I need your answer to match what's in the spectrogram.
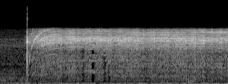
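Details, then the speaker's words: Philips cordless shaver after modification, with the charging system removed and the motor wired directly to a higher-voltage DC supply through a small cord: a click at switch-on, then a steady, high, even whine at constant speed. The motor now runs at normal, healthy rpm. "sounds much better than it did this is the rpms now that sounds normal yeah i have a little small cord on it"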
